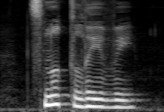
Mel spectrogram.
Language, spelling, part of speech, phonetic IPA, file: Ukrainian, цнотливий, adjective, [t͡snɔtˈɫɪʋei̯], Uk-цнотливий.ogg
- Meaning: 1. virtuous (full of virtue, having excellent moral character) 2. virgin, chaste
